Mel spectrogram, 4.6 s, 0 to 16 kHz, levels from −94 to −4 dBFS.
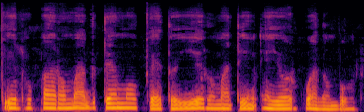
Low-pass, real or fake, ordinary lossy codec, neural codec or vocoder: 14.4 kHz; fake; AAC, 48 kbps; codec, 44.1 kHz, 7.8 kbps, Pupu-Codec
